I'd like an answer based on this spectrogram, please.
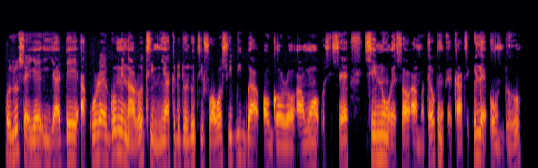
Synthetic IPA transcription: o˧lu˦ʃɛ˦˨jɛ˧i˨ja˨˦de˦a˨ku˨˦ɾɛ˦ɡo˦˨mĩ˦˨nã˨ɾo˨˦tʰi˦˨mĩ˨˦a˧ki˦de˧do˧o˧lo˦ti˧fɔ̰˧wɔ˦si˦ɡ͡bi˦ɡ͡ba˧ɔ˨ɡɔ˨ɾɔ˨ʔa̰˨w̃ɔ̃˧o˨si˨ʃɛ˨˦si˦nũ˦ɛ˨sɔ̰˨˦ʔa̰˦˨mɔ̃˨˦tɛ˦o˦kũ˦˨ʔɛ˨ka˨ti˨˧k͡pi˦lɛ˦˨ʔõ˨do˨˦

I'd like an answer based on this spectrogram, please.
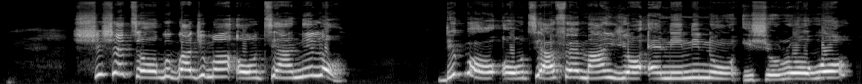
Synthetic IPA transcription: ʃi˦ʃɛ˦˨to˨˦o˧ɡ͡bu˦ɡ͡ba˦d͡ʒu˦mã˦ʔo˧hũ˧ti˦a˧nĩ˦lɔ˦˨ | di˨˦k͡pɔ˦˨o˧˨hũ˧ti˦a˧fɛ˦mãː˦n̩˦jɔ˧ɛ˧nĩ˧nĩ˦nũ˦i˨ʃo˨ɾo˦o˧wo˦

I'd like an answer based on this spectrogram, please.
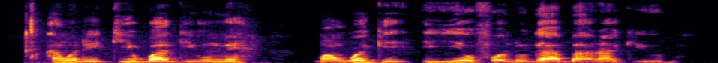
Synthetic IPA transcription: ha˦ŋʷe˨ɾi˨˦kɪ˦ɡ͡ba˨ɡɪ˨u˦me˦ | ma˨ŋ̩˦ɡʷe˦ɡɪ˦i˦ɦe˦ʊ˨fɔ˨dʊ˦ɡa˦a˦ba˨ɾa˦ɡɪ˨u˦ɾu˦

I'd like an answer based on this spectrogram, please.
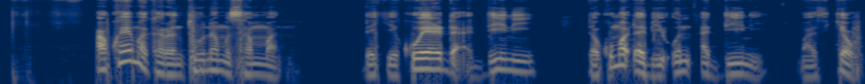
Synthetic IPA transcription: ʔa˨kʷa˦jmɐ˨kɐ˨ɾɐ˨ntuː˦na˦mʊ˨sɐ˦mːɐ˨n | da˨kʲeː˨kʷoː˦jɐ˦rda̰˨ʔa̰˨dːiː˦niː˨ | da˨kʷʊ˦ma˦ɗɐ˨biː˨ʔʊ˦ŋʔa˨dːiː˦niː˨ | maː˨su̥ː˦kʲa˦˨w

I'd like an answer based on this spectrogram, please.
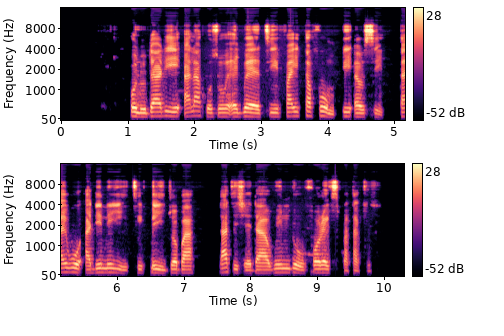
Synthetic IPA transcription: o˧lu˨da˨˧ɾi˦ʔa˧la˦˨ko˨so˧ɛ˧d͡ʒɛ˦ɛ˧ti˦fa˦i˦ta˦fo˦˨m̩˨pi˦ʔɛ˧lsi˨ | ta˦i˦wo˦˨ʔa˨de˦nĩ˦ji˦˨tʰi˧k͡pe˧˦i˦˨d͡ʒɔ˧ba˧ | la˦ti˧ʃɛ˨da˨˧wĩ˦n̩˦do˦˨fɔ˦ɾɛ˦˨kspa˨ta˨ki˨

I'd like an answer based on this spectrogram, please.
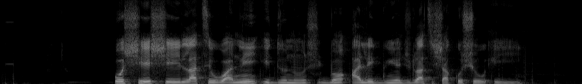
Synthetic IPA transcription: o˦ʃe˧˦ʃe˧la˦ti˧wa˨nĩ˨˦i˦˨dũ˨nũ˨˦ʃu˨ɡ͡bɔ̃˨˦ʔa˧le˨ɡ͡bĩ˨j̃ɛ̃˨d͡ʒũ˨la˦ti˧ʃa˨˦ko˦ʃo˧e˨ji˨˦

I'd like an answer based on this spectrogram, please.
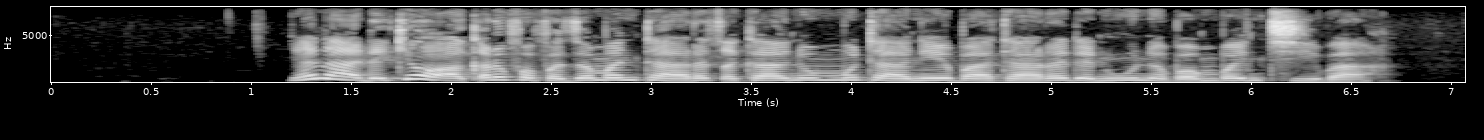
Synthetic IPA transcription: jɐ˦naː˨da˨kʲa˦˨wʔa˨kʼɐ˦ɽɸɐ˨ɸa˨zɐ˦mɐ˦ntaː˨ɽe˦sʼɐ˨kaː˦nɪ˦mːʊ˦taː˨neː˦baː˨taː˨ɽe˦da˨nuː˦na˨bɐ˦mbɐ˦nt͡ʃiː˨ba˦ʔ

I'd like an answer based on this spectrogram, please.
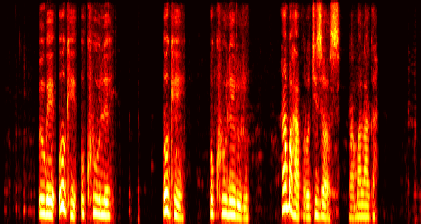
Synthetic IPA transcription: ŋ͡m̩˨ɡ͡be˨ʔo˦ɡe˨˦kʰu˦le˦ | o˦ɡe˨ | o˦kʰu˦le˦ɾu˨ɾu˨ | ha˦ɡ͡ba˦ɦa˨pʊ˨ɾʊ˨d͡ʒi˦z̬ɔ̰˨sna˨ɡ͡ba˦la˦ɡa˦

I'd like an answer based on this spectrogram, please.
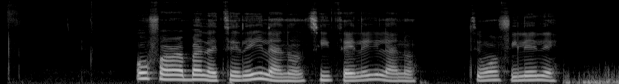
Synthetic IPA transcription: o˦fu˦a˧ɾa˧ba˦la˨tɛ˧le˦i˦˨la˨nã˨ti˨˦tɛ˧˨le˦i˦˨la˨nãː˨ | ti˦w̃ɔ̃˦fi˨˦le˦lɛ˦˨

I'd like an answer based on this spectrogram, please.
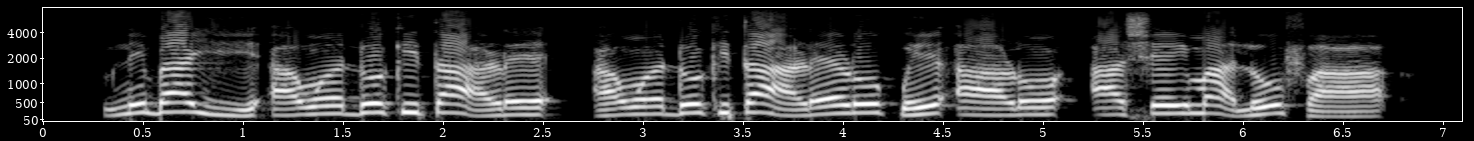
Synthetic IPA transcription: nĩ˦ba˦ji˨a˨w̃ɔ̃˧a˧do˦ki˦ta˦˨ɾɛ˧ | a˨w̃ɔ̃˧a˧do˦ki˦ta˦˨a˨ɾɛ˨˦ɾo˦k͡pe˨˦ʔa˦˨ɾ̃ũ˧a˧ʃe˦i˦mã˦˨lo˨˦faː˨˦

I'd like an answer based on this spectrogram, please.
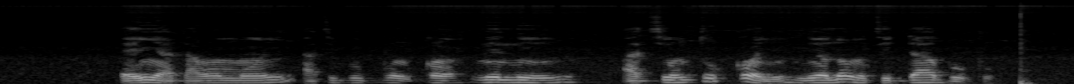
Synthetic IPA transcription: ɛ˨j̃ĩ˧a˨ta˨w̃ɔ̃˧mɔ̃˧jĩ˦a˦˨ti˧bo˧ɡ͡bo˧ŋ̩˨kã˧nĩ˦nĩ˦˧ĩ˦ | a˨ti˧o˧nũ˧to˦kã˦˨j̃ĩ˨˦nĩ˦ɔ˧lɔ˦ɾ̃ũ˧ti˧da˦bo˨po˨

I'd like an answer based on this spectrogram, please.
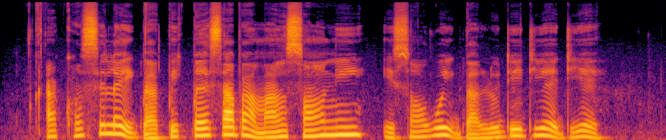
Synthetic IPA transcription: a˨kʰɔ˨˦si˦lɛ˦˨i˨ɡ͡ba˨k͡pe˨˦k͡pɛ˦sa˦ba˦˨mãː˨˦˧n̩˦sɔ̃˦nĩ˦ | i˦˨sɔ̃˧wo˦i˦˨ɡ͡ba˨lo˨˦de˦di˦ɛ˦˨di˨˦ɛ˦˨

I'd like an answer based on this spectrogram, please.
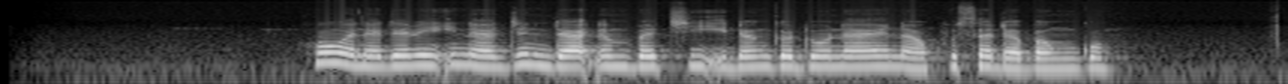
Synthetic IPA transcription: kʰʷoː˦wɐ˨ne˨dɐ˦ɾeː˦ŋʔɪ˦naː˨d͡ʒɪ˦˨ndaː˦ɗɪ˦mbɐ˦t͡ʃiː˦ʔɪ˨dɐ˦ŋɡɐ˦doː˦naː˦jɐ˦naː˨kʷʊ˦sa˦da˨bɐ˦ŋɡʷoː˦

